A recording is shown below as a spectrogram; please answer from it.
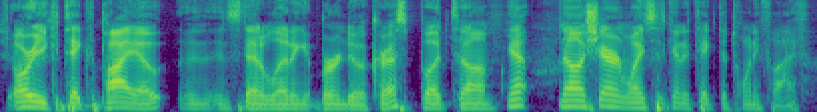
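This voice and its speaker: A man's voice: medium pitch, fast, a bit bright, clear, resonant tone, no room sound. Congested Canadian man chatting, close dry sound. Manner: slangy, joking, blunt. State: sick with sore throat, congested. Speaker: podcast host. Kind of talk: casual chat, swearing freely.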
